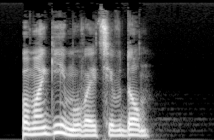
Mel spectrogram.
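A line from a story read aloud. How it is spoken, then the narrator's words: Plain. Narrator (Russian): сказал Лористон Лазарю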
